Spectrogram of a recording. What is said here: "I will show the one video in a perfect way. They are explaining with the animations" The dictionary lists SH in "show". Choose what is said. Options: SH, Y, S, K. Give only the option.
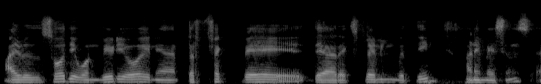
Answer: S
